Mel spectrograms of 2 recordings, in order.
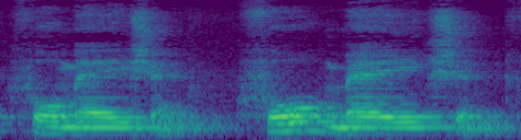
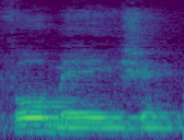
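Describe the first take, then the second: First: formation split slowly into three syllables. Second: Said in the usual way. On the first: Shown as a demonstration. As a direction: stretch formation out as fo, may, shun. (Formation को तीन हिस्सों में धीरे-धीरे) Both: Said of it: "तीन syllable वाला हो गया".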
